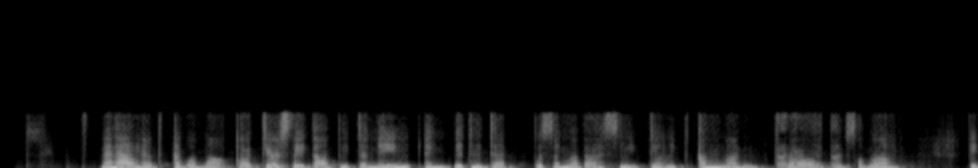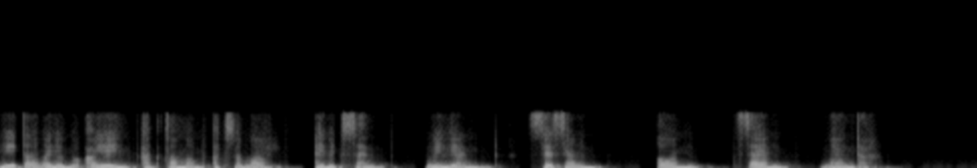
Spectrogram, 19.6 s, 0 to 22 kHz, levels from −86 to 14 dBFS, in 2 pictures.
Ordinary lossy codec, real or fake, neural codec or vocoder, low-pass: MP3, 64 kbps; fake; codec, 16 kHz, 0.5 kbps, FreqCodec, smaller model; 7.2 kHz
